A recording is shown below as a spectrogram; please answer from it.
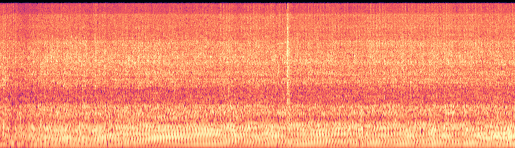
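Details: Porsche flat-four with megaphone exhaust, will-it-start check: steady, even idle with deep exhaust burble, no knocks or misses; starts and runs healthy.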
